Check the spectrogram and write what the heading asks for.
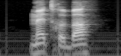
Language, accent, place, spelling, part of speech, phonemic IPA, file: French, France, Lyon, mettre bas, verb, /mɛ.tʁə bɑ/, LL-Q150 (fra)-mettre bas.wav
- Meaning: to give birth, to drop; to whelp, to foal, to calve, to lamb, to kindle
